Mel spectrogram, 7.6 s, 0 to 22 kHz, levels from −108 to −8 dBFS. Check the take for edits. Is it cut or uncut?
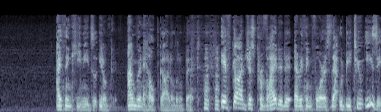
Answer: uncut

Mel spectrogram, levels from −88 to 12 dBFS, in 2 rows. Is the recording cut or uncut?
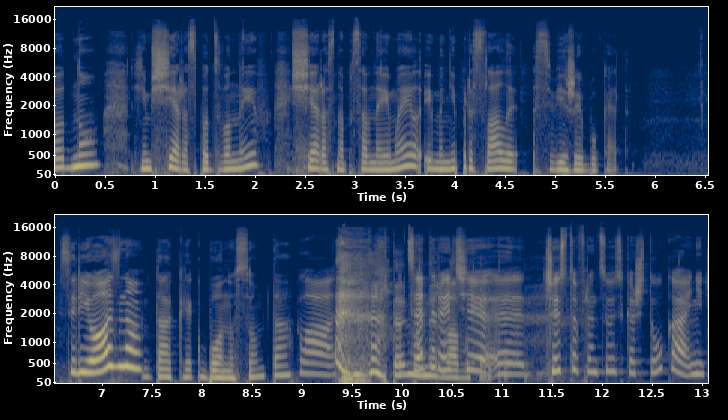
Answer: cut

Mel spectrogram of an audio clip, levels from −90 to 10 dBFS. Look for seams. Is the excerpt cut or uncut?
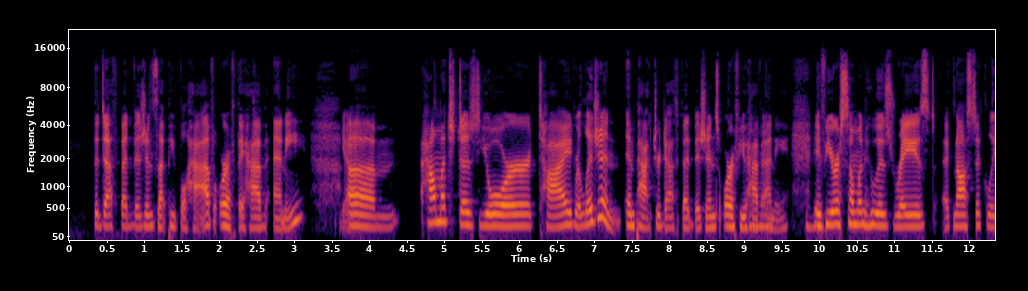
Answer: cut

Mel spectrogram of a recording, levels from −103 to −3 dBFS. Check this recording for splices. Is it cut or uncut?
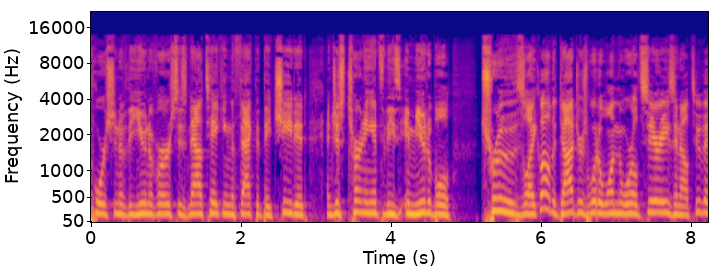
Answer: uncut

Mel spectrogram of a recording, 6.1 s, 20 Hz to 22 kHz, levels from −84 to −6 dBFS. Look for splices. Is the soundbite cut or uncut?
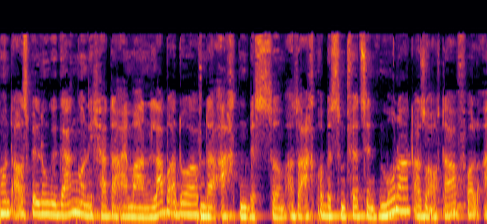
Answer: cut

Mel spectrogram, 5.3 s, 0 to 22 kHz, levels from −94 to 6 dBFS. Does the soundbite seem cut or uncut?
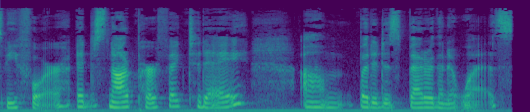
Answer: uncut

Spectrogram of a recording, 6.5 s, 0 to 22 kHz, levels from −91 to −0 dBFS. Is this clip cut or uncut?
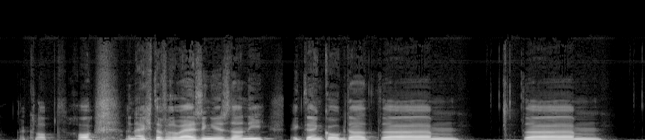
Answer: cut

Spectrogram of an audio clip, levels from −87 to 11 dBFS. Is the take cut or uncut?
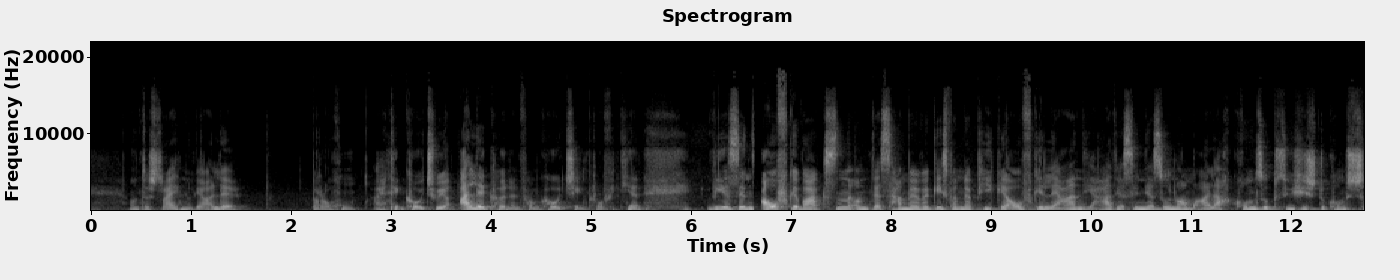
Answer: cut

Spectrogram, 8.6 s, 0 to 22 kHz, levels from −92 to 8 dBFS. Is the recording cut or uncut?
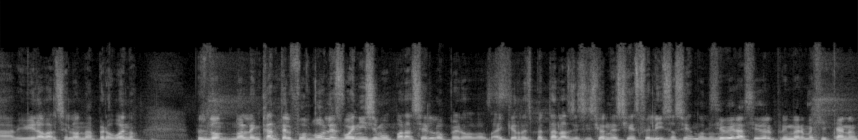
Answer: uncut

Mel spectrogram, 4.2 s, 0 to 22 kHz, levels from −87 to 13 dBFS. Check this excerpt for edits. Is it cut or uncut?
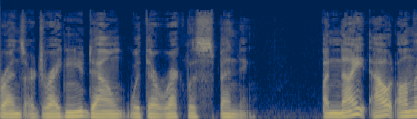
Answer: uncut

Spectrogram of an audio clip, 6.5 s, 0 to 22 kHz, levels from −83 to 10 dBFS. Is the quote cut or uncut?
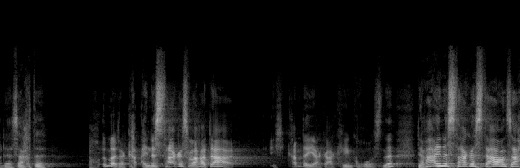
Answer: cut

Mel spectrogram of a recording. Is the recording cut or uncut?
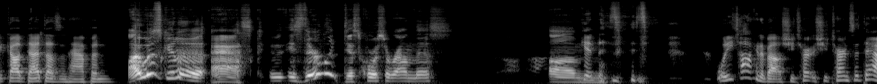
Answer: cut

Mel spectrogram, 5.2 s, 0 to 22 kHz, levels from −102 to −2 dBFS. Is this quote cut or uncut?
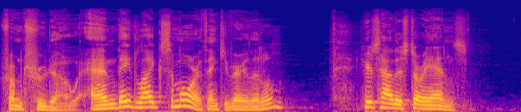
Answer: uncut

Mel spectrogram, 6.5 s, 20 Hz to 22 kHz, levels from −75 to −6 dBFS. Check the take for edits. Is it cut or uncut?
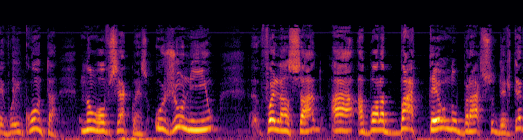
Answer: cut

